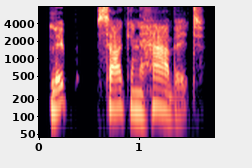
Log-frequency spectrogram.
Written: lip sucking habit

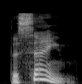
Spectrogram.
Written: the same

